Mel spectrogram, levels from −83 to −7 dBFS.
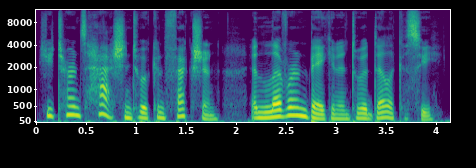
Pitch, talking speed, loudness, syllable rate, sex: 170 Hz, 190 wpm, -18 LUFS, 5.9 syllables/s, female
